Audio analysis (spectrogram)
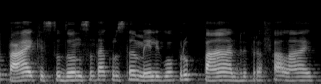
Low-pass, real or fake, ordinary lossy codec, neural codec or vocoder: none; real; none; none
